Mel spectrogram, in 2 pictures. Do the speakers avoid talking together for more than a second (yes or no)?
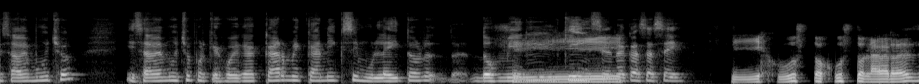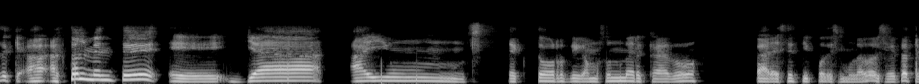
no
